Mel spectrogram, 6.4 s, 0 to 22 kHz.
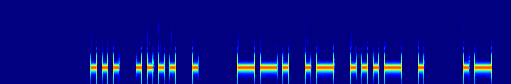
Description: Morse code, heard as a keyed tone, about 17 wpm, 700 Hz. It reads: SHE GAVE A
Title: Sentences from Top 1300 Words 17wpm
